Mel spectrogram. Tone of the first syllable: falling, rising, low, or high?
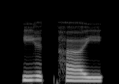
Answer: low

